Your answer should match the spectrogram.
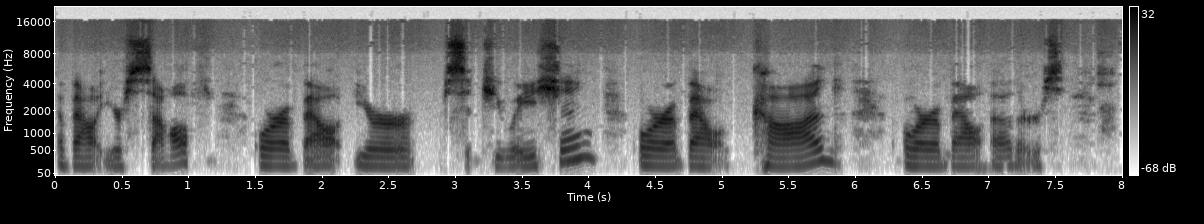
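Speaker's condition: Cleft palate; extremely severe

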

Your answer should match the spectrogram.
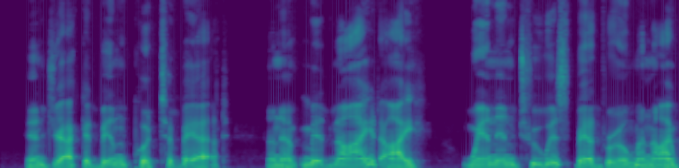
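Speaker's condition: ALS; lost ability to walk

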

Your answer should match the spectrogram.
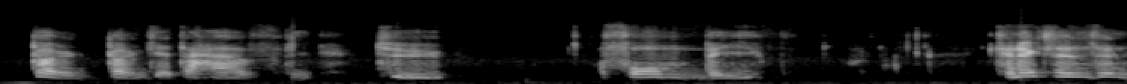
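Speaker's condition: Cerebral palsy; from birth, born two months premature, died twice at birth, brain damage; wheelchair user, much difficulty with motor function

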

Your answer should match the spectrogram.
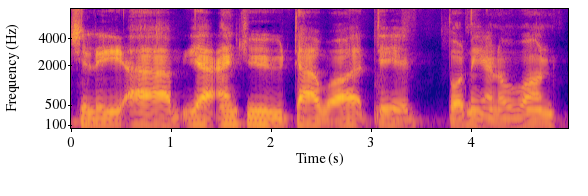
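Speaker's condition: Down syndrome; intellectual disability

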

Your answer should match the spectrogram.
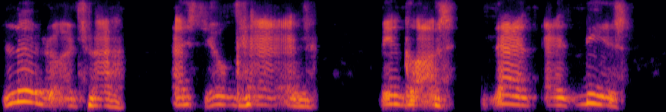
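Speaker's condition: Primary lateral sclerosis; wheelchair

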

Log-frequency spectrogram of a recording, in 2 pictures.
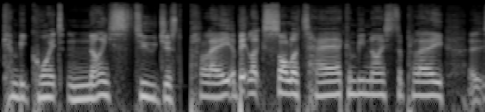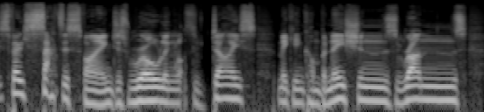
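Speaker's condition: No condition

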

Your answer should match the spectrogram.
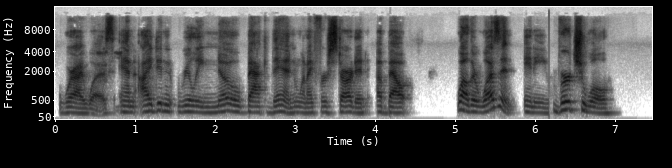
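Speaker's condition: No condition

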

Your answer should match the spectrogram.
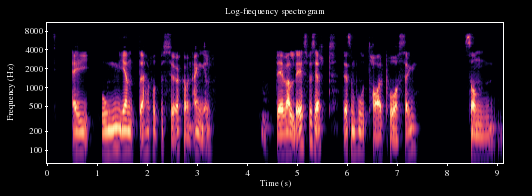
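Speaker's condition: No condition

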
